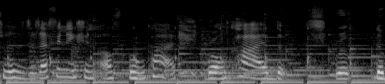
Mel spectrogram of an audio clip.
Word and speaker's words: bronchi: Bronchi, the pronunciation is bronchi.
